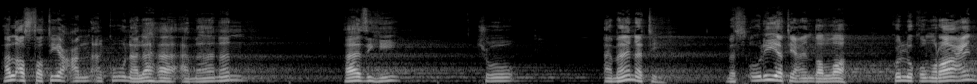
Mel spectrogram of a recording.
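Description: A man's voice: a little high, moderate pace, long pauses, fairly bright tone. A man giving a religious lecture as a sheikh. He poses rhetorical questions and moves between formal phrasing and colloquial asides. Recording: long reverberant hall.

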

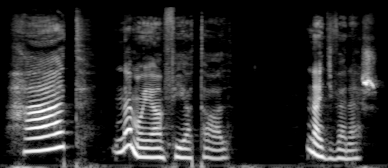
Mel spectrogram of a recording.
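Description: A woman's voice: on the low side, very animated, fairly bright tone, no echo, clean studio sound. A woman reading an audiobook voices a worldly woman friend who speaks in a wry, knowing way. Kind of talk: audiobook character voice.

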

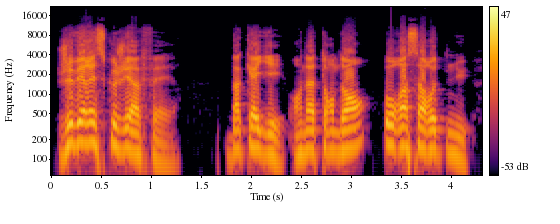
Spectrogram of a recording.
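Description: A man's voice: medium pitch, expressive, normal speed, no echo, studio quality, close to an everyday voice. A man voicing a stern village schoolmaster issuing punishments and orders in a storybook. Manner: stern, commanding.

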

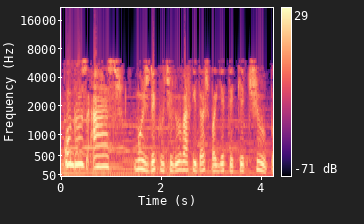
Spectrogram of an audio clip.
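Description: A woman storyteller narrating a bedtime story for children on the radio, talking warmly to her young listeners. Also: on the low side, very animated, lo-fi sound, music in the background. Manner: warm, friendly addressing children.

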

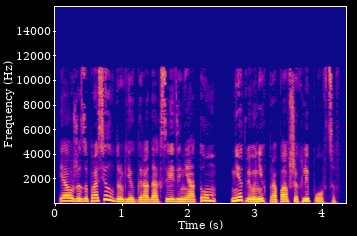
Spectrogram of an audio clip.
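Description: A woman's voice: fairly low pitch, quick pace, darkish tone, dry recording, close to an everyday voice. Sex: man, read by a woman. Figure: anxious secretary in an audiobook. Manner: fretful, complaining. Sound: dry. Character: fussy young male secretary, anxious.

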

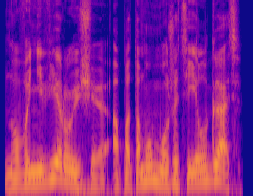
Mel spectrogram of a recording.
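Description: A stern police officer in a spoken story barks short, commanding questions, as a male narrator puts him on. His tone is curt and dismissive, with a lively pitch. The sound is dry and close. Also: fairly quick, no echo, natural voice.

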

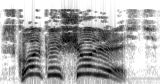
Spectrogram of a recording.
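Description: A man voicing an old male servant, simple and sly, calling down in high drawn-out shouts. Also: wildly swooping pitch, breathy edge, no room sound, muffled recording, full character voice. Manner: high drawn-out calls from far up a tree.

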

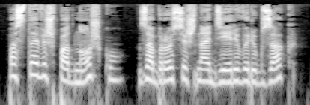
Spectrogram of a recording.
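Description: A woman's voice: mid-range voice, moderate pace, dry recording, clean studio sound, close to an everyday voice. A woman reading a storybook part, voicing a tired, defensive single mother in her thirties. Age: 30s. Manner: defensive, exasperated.

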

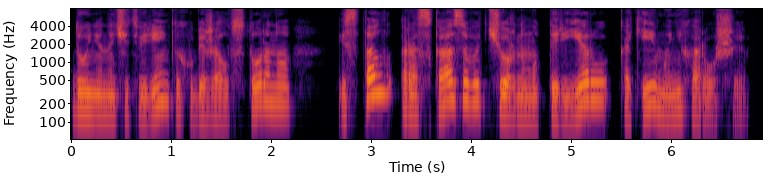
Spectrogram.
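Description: A man's voice: a little high, very animated, normal speed, darkish tone, no echo. Man narrating an audiobook, dry close sound. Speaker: audiobook reader. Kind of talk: scripted narration.

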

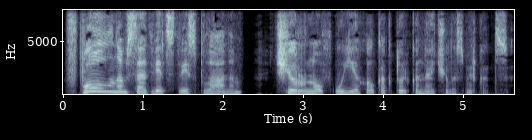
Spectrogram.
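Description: Male narrator for a novel, measured and even, dry close recording. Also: high voice, no echo. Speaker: audiobook narrator. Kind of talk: scripted narration.

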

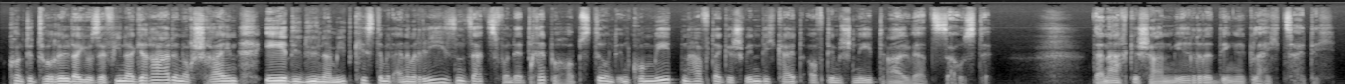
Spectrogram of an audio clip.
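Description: A man narrating a children's story in an expressive, lively reading voice. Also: on the low side, dry recording, studio quality.

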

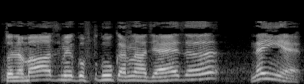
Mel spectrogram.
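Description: A man preaching a hadith lesson in a high, bright voice, going over each phrase more than once. He recites Arabic lines slowly, then explains them. The recording sounds dull and lo-fi. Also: fairly even intonation. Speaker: Islamic preacher.

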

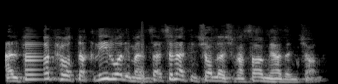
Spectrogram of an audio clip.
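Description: A man teaching Quran recitation in an online lecture, explaining at length and slowing down to chant example verses. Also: on the high side, animated, sharp tone, breathy edge. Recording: muffled lo-fi online audio.

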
